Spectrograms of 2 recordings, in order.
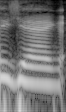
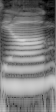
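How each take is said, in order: First: Said with an American English vowel and sound. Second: Said with a Mandarin-style vowel and sound. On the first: The speaker calls it wrong. "I pronounce it like someone from Long Island" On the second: The speaker calls it right. "technically it's yang"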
